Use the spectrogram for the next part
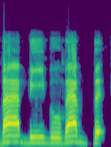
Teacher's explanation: Keluar di antara dua bibir dengan mengatupkan atau merapatkan keduanya. Tuh, mengatupkan maksudnya menutup, merapatkan.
